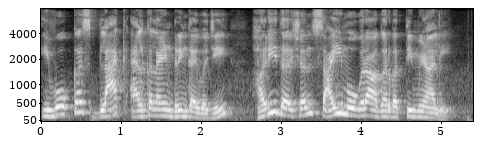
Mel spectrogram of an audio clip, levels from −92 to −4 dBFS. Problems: background sounds at intervals, echo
